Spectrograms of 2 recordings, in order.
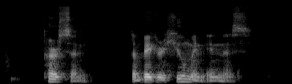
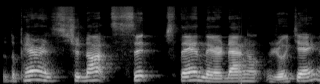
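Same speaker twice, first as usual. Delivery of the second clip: ordinary talk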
